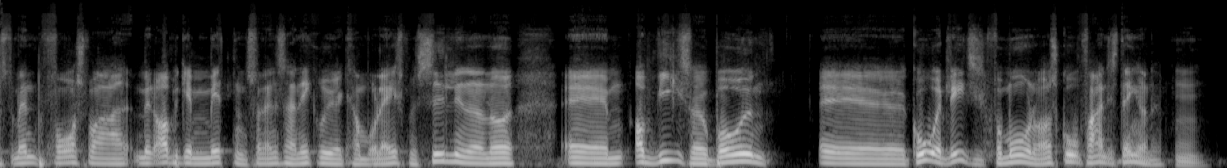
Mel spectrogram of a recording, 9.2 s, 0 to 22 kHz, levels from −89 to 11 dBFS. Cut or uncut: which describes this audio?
uncut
